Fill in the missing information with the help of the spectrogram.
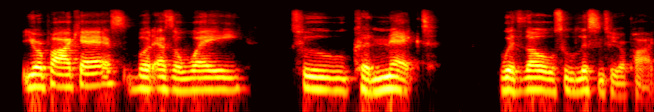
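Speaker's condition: No condition

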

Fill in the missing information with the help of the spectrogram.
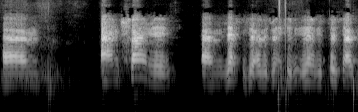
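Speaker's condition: Tongue cancer, glossectomy; most of tongue removed

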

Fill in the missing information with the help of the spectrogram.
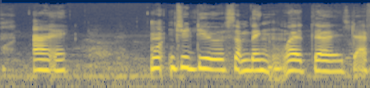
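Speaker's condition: Ataxia; ataxia diagnosed at age 15, first sign falling off swimming starting blocks, first blamed on dehydration

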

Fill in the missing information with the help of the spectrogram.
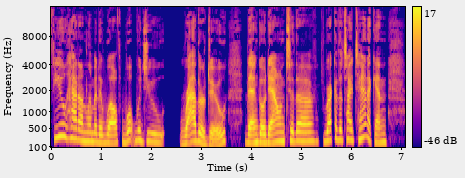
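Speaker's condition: No condition

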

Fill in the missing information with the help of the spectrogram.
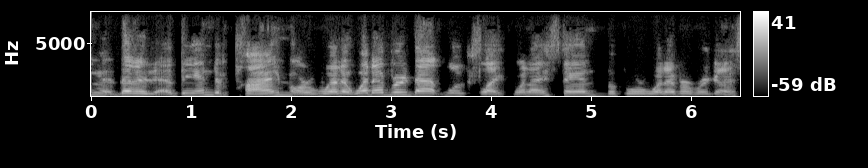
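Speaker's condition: Cerebral palsy; moves at a slow pace

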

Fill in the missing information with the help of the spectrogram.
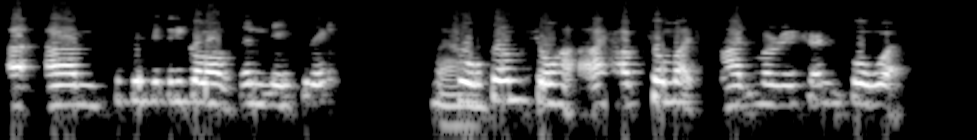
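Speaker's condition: Cerebral palsy; can walk but with limits

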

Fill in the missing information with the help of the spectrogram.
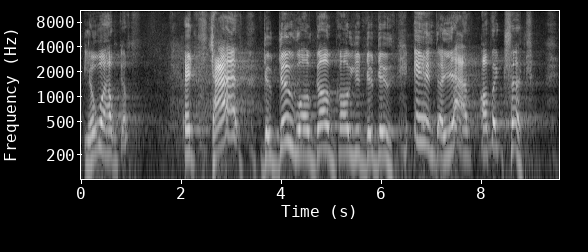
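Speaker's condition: Cerebral palsy; Arkansas

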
